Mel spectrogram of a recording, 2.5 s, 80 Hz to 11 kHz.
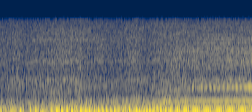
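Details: Mazda RX-8 with brand-new rotary engine, header-back exhaust and downpipe, warm at operating temperature: idle pulses up and down unevenly, somewhat rough even cold; code thrown, dealer suggests computer or exhaust; cause not found.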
